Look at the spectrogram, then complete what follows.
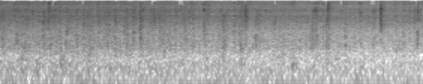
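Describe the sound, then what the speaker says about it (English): Rain patters steadily on an umbrella on a cool night, a dense soft hiss of drops with faint scattered taps, close and even throughout. "the rain tapped softly on my umbrella"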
